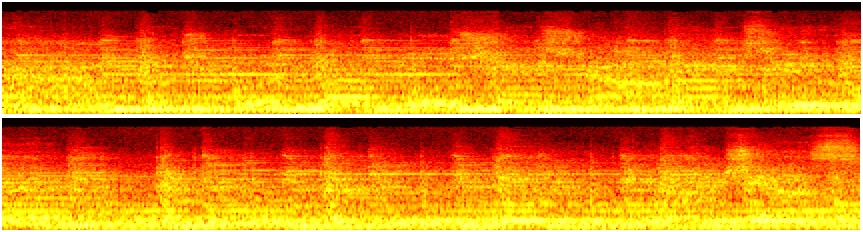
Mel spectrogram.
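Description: Acoustic guitar strumming chords in an instrumental stretch of a country-style song, with no voice. The chord changes a little after halfway through.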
